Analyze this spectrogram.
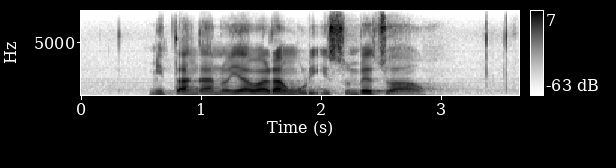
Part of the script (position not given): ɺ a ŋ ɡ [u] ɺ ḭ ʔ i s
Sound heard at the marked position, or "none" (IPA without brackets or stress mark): u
